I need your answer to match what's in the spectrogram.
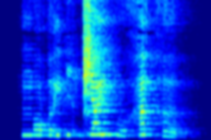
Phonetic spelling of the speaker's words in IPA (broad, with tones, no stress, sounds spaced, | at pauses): ŋ ɔ˧ ʔ ə̰˧˥ j ʔ ḭ˧˨ ə̯ t͡ɕ a˧ j ɓ o̤˨˩ h a˦˥ t̚ h əː˨˩ p̚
